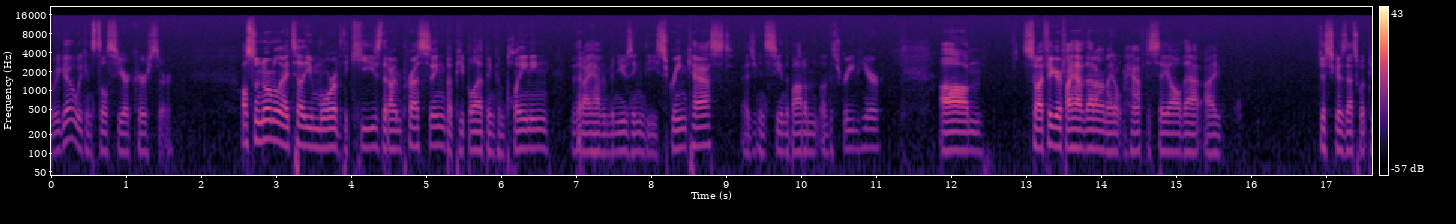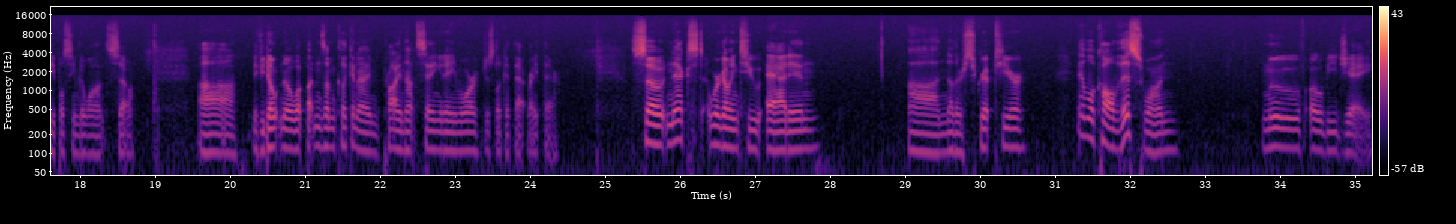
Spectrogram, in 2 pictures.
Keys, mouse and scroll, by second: 8.8 scroll up 2, 9.0 scroll down 1, 9.2-12.4 scroll up 1.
